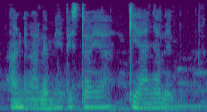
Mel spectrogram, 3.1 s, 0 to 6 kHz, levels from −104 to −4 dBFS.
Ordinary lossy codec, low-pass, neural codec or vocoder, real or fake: none; 5.4 kHz; none; real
